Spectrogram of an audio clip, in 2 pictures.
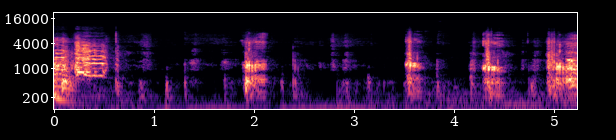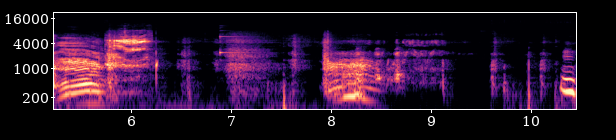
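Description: Chickens in the video game Minecraft give a series of short, sharp clucks and squawks in irregular bursts separated by brief quiet gaps.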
